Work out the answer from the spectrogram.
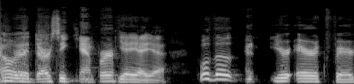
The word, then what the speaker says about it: Kuemper: Kuemper? Oh yeah, Darcy Kuemper.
